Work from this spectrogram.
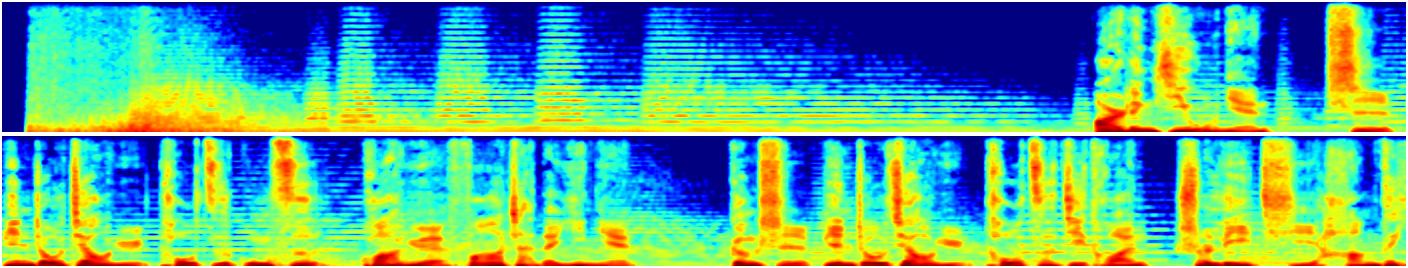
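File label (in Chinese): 男专题; 教育投资公司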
